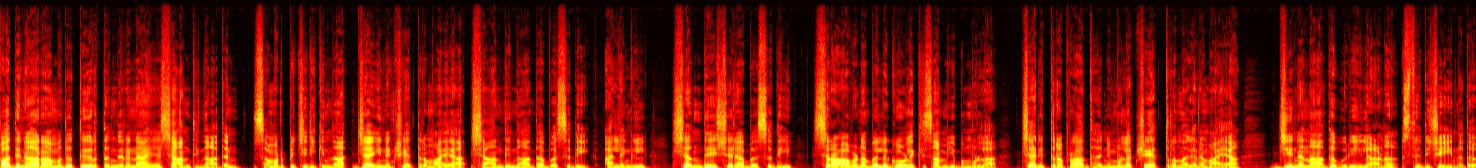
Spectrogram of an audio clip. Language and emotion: Malayalam, neutral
